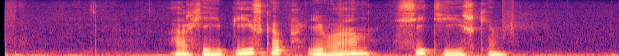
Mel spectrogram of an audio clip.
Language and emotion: Russian, neutral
